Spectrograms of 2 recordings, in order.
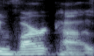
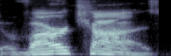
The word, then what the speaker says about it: Varchas: the name yeah so a lot of people have look at it and they want to say varaz all the time but it's not it's actually varas well and and I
